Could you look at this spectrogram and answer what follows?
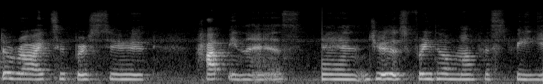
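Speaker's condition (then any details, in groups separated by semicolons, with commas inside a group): No condition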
